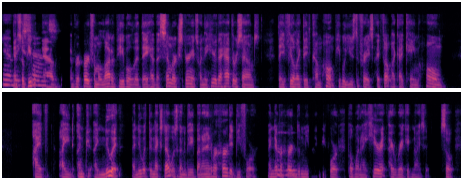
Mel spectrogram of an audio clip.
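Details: Adult speaker; Normal speech.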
